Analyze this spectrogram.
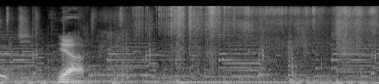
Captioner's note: foil crinkling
